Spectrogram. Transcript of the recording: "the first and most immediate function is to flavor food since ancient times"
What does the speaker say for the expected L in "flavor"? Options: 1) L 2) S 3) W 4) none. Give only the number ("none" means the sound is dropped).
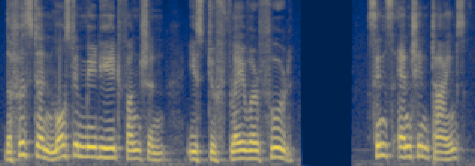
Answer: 1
